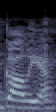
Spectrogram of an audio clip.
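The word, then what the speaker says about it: Ghalia: My name is Galia. Galia, spell that for me if you would.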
